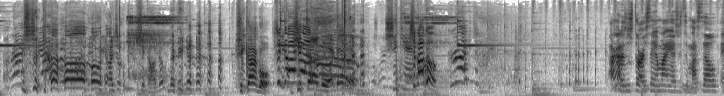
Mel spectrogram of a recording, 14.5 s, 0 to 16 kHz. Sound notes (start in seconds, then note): 2.5 buzzer rings; 4.3 laughs; 8.3 buzzer rings; 11.2 laughs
